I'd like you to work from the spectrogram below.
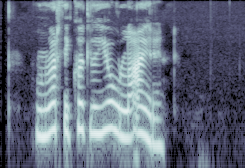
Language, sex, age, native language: Icelandic, female, 30-39, Icelandic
